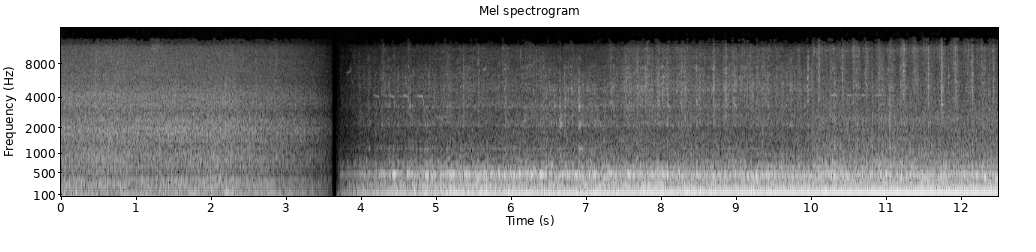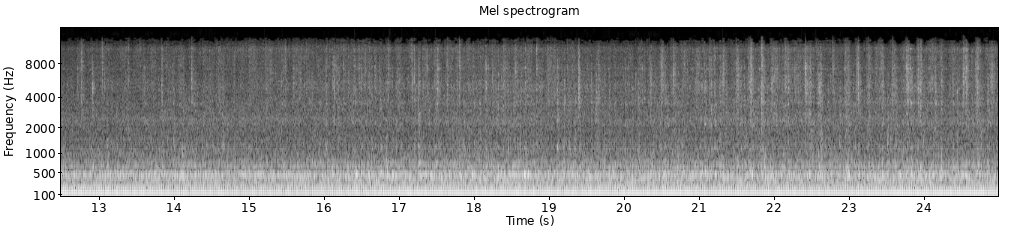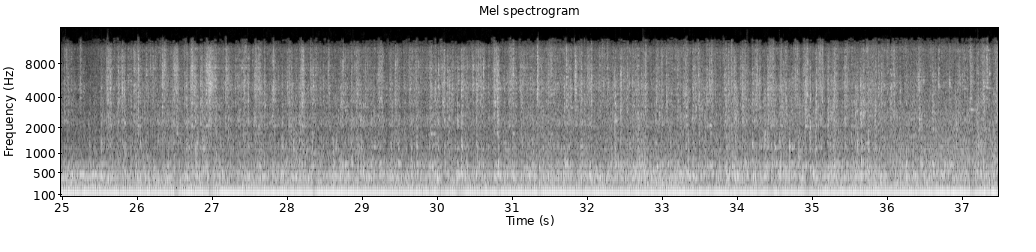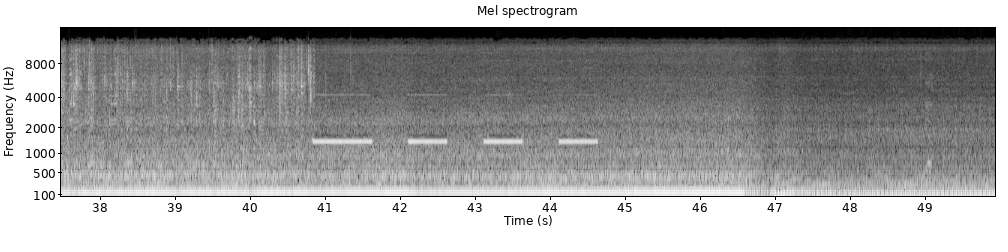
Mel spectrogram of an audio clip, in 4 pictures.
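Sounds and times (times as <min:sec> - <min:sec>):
small construction machine engine: 0:00.0 - 0:49.9
machine clatter: 0:04.0 - 0:41.0.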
